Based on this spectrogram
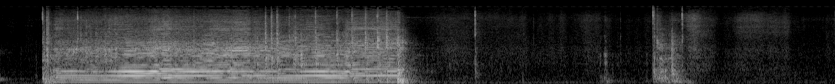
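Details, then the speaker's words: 2005 Chrysler Town & Country driver's front power window: a steady, labouring motor hum for about 3.5 seconds as the glass travels, noisy going down and slow. "the problem I'm having is it's noisy going down and slow going"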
